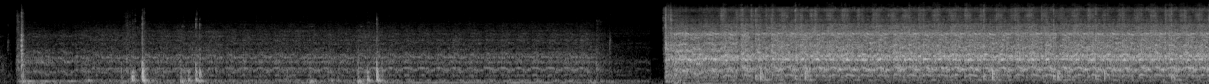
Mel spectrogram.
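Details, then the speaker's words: 1967 Plymouth Fury VIP, just after oil change and belt replacement (gas cap also changed; one wire found partly melted): long steady starter grind at about three turns a second that never catches; owner suspects it isn't getting fuel, cause unconfirmed. "I don't get it. And she's acting like she's not getting any fuel or something. I'm bamboozled."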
